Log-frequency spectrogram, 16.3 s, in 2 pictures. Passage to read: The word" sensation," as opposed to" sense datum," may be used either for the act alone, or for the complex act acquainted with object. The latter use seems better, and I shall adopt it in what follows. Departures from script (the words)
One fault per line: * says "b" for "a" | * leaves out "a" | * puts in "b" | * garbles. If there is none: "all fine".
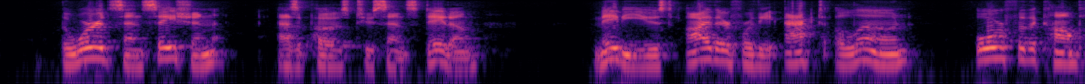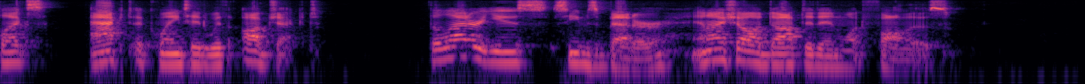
all fine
